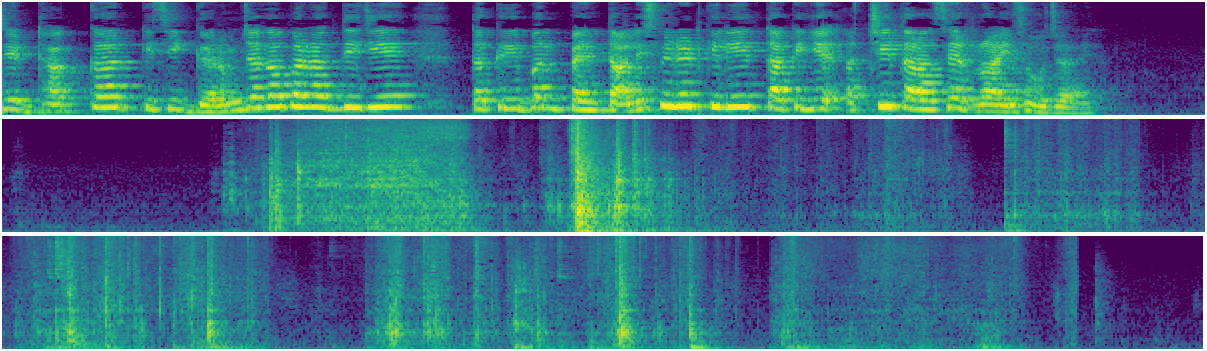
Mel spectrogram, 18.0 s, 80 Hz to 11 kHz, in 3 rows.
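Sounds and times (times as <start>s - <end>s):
plastic crinkling and rustling: 7.2s - 17.5s.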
